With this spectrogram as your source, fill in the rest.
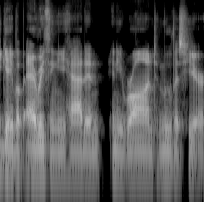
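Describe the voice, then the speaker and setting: At a fairly quick pace, a man talks in an unremarkable speaking voice pitched fairly low. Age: 30s. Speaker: real estate investor, former professional poker player. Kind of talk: interview conversation.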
